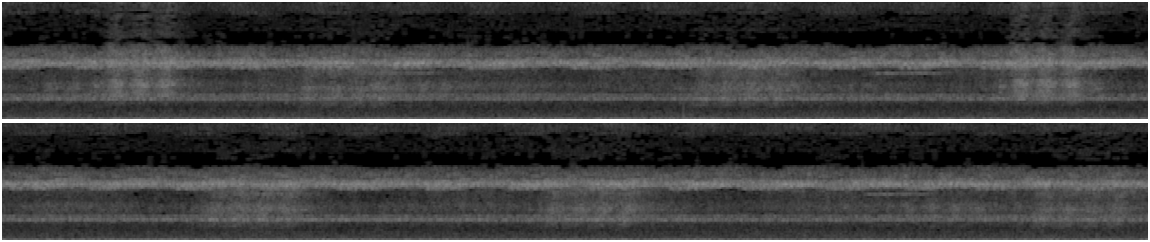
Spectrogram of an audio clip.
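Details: Many crickets trill through a calm country summer night, a constant high shimmering drone punctuated by louder pulsed chirp bursts roughly every one and a half seconds, with a gentle low rumble underneath.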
